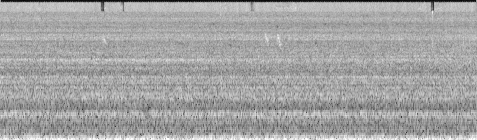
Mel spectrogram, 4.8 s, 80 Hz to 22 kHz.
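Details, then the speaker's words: Oil boiler after a breakdown repair. A steady, even low roar with no pulsing or surging; the analyzer check shows ppm coming down and air around 35%, and the burner is firing cleanly and running normally. "I will just check it with the analyzer make sure it's burning clean but it looks clean inside"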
